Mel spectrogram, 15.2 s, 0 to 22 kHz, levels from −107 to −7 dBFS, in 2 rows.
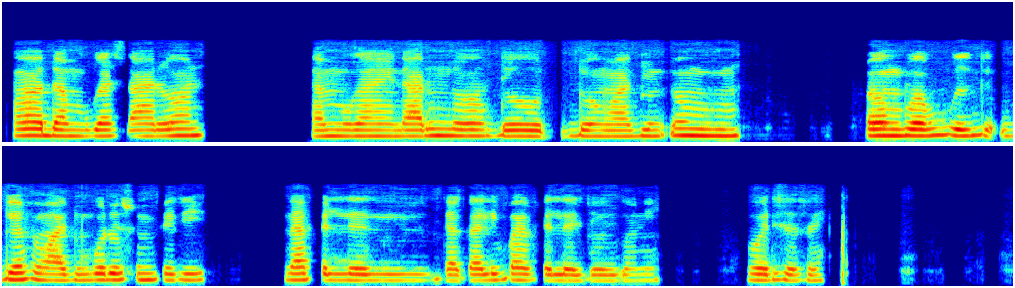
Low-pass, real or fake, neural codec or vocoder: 7.2 kHz; fake; codec, 44.1 kHz, 7.8 kbps, DAC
